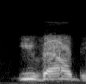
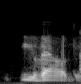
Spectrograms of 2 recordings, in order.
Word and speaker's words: Uvalde: I grew up in San Antonio, and my family's from South Texas, and the town is pronounced Uvalde. You know, if you're going to use the English dialect, Uvalde.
